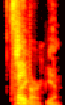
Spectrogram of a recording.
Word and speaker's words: Sabre: How do you pronounce S-A-B-R-E? – Saber. – Fiddle Saber. At Fiddle Saber.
